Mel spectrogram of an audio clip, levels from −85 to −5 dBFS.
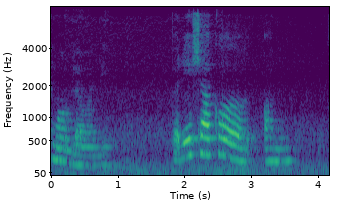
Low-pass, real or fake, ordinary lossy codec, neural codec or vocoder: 7.2 kHz; real; Opus, 24 kbps; none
